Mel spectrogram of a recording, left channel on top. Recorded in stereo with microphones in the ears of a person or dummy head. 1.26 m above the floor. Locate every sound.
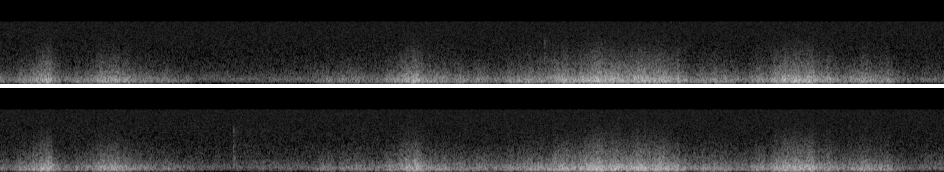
Only background noise.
